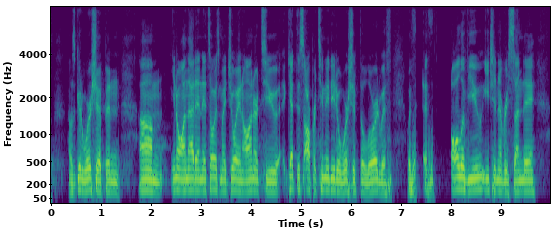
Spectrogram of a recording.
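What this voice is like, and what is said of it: Hoarse, strained voice. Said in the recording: “I sang to you hard this morning. Lost my voice.”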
